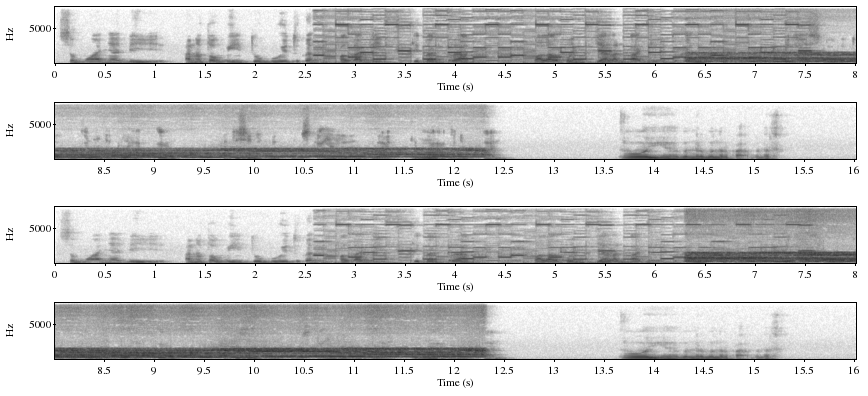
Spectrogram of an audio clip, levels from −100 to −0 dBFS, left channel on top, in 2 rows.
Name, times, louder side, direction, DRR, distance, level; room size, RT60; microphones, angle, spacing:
voice 1, 0.1-4.2 4.8-6.5 7.3-9.3 9.7-11.5 11.7-12.5, left 2 dB, 55° left, 0.7 m, -36 dB
sound 1, 2.6-7.6, left 4 dB, 70° left, 1.4 m, -29 dB
sound 2, 6.3-12.3, right 5 dB, 65° right, 0.5 m, -22 dB
voice 2, 13.7-15.3, left 2 dB, 25° left, 0.4 m, -32 dB
7.5 x 5.8 x 7.6 m
head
